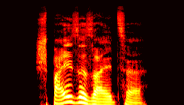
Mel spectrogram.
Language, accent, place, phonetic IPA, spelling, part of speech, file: German, Germany, Berlin, [ˈʃpaɪ̯zəˌzalt͡sə], Speisesalze, noun, De-Speisesalze.ogg
- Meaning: nominative/accusative/genitive plural of Speisesalz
